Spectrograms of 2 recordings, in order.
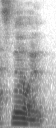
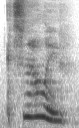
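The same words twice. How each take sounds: First: It is said with weary disappointment. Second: It is said with childlike excitement.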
